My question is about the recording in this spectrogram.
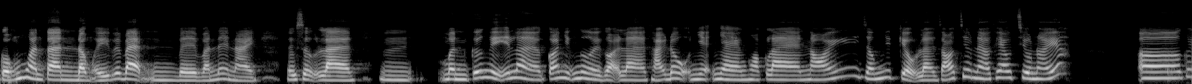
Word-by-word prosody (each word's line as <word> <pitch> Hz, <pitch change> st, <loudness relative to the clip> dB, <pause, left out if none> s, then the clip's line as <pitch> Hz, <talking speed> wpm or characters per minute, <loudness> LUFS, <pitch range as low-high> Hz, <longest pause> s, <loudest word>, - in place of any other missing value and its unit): cũng 205 Hz, +6 st, +5 dB
hoàn 265 Hz, -7 st, +2 dB
toàn 210 Hz, -2 st, +3 dB
đồng 195 Hz, -1 st, +3 dB
ý 185 Hz, +3 st, 0 dB
với 260 Hz, +4 st, 0 dB
bạn 200 Hz, -6 st, +2 dB
về 185 Hz, -1 st, +3 dB
vấn 180 Hz, +2 st, -2 dB
đề 250 Hz, +1 st, -2 dB
này. 175 Hz, -6 st, -3 dB, 0.3 s
Thực 215 Hz, 0 st, 0 dB
sự 225 Hz, -1 st, -2 dB
là, 195 Hz, -1 st, +4 dB, 0.3 s
ừm, 205 Hz, -4 st, -4 dB, 0.3 s
mình 235 Hz, -2 st, +1 dB
cứ 285 Hz, +2 st, +3 dB
nghĩ 280 Hz, -6 st, 0 dB
là 280 Hz, -8 st, 0 dB
có 255 Hz, +5 st, 0 dB
những 280 Hz, -2 st, -2 dB
người, 250 Hz, -7 st, 0 dB
gọi 200 Hz, -1 st, 0 dB
là, 200 Hz, -1 st, -1 dB
thái 195 Hz, +1 st, -3 dB
độ 270 Hz, -1 st, -1 dB
nhẹ 235 Hz, 0 st, -1 dB
nhàng 220 Hz, -3 st, +1 dB
hoặc 215 Hz, -1 st, -4 dB
là 215 Hz, -1 st, +2 dB
nói, 220 Hz, -, -2 dB, 0.2 s
giống 260 Hz, -1 st, +1 dB
như, 315 Hz, -, -4 dB
kiểu, -, -, +2 dB
là 195 Hz, +1 st, -1 dB
gió 210 Hz, +4 st, +1 dB
chiều 345 Hz, +4 st, -6 dB
nào 275 Hz, -4 st, 0 dB
theo 305 Hz, +1 st, -1 dB
chiều 285 Hz, -3 st, +1 dB
nấy 255 Hz, +3 st, +1 dB
á. 455 Hz, -, -4 dB, 0.7 s
Ờ, 290 Hz, -, +1 dB, 0.4 s
có 355 Hz, -, -7 dB
225 Hz, 220 wpm, -19 LUFS, 205-265 Hz, 0.7 s, cũng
